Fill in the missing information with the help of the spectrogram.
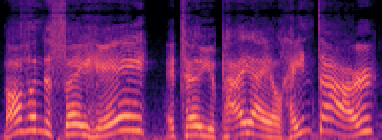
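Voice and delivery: hammed-up Australian guard; badly faked broad Australian; bad Australian accent. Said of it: "I'm burning my worst accents".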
